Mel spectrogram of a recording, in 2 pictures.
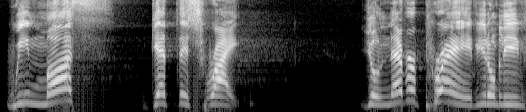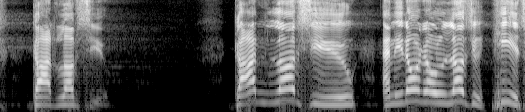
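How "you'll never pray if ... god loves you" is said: ordinary delivery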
